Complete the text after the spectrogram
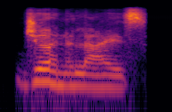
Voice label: "Journalize", Indian

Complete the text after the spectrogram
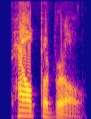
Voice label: "palpebral", American

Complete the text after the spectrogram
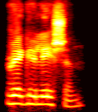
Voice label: "regulation", Indian

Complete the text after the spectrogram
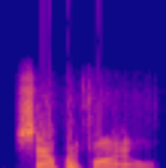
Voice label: "saprophile", American

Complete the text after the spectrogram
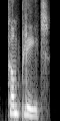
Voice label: "complete", Indian

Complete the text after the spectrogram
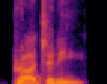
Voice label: "progeny", Indian; Dictionary

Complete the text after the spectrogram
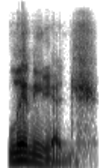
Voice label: "lineage", American

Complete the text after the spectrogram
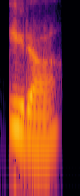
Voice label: "eyra", Indian

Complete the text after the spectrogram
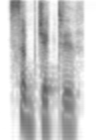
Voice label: "subjective", Indian

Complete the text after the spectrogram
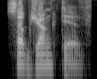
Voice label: "subjunctive", American

